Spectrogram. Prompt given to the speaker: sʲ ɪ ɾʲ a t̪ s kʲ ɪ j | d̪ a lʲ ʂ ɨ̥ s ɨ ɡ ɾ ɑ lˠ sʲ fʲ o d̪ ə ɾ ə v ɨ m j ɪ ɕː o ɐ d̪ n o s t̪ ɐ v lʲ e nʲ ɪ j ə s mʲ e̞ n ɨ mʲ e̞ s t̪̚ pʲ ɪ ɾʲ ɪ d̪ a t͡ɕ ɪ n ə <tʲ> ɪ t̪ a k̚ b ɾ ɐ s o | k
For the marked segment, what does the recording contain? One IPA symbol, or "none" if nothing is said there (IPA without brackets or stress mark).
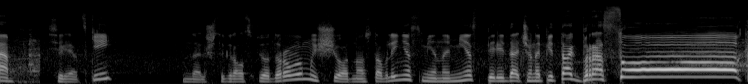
pʲ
